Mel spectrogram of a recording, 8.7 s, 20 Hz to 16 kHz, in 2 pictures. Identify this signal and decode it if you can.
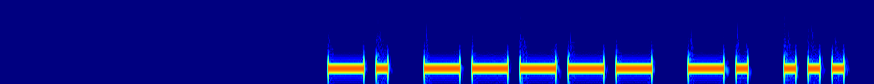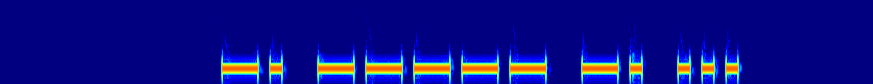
Morse code, heard as a keyed tone, about 20 wpm, 700 Hz. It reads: N0NS N0NS
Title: USA Call Signs - 4 Characters - Repeated 2x - 20wpm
